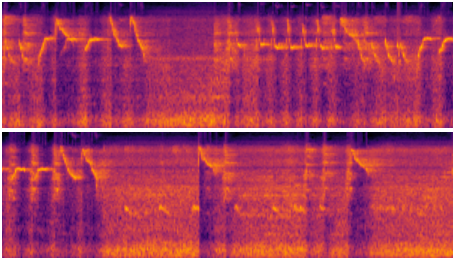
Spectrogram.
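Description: A munia sings bright, canary-like phrases of quick high chirps and short rising trills, in bursts separated by brief pauses, with faint clicks between.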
